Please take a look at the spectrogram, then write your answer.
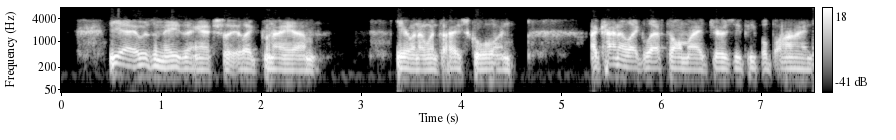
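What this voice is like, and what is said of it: South Jersey accent. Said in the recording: “you got the South Jersey accent”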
